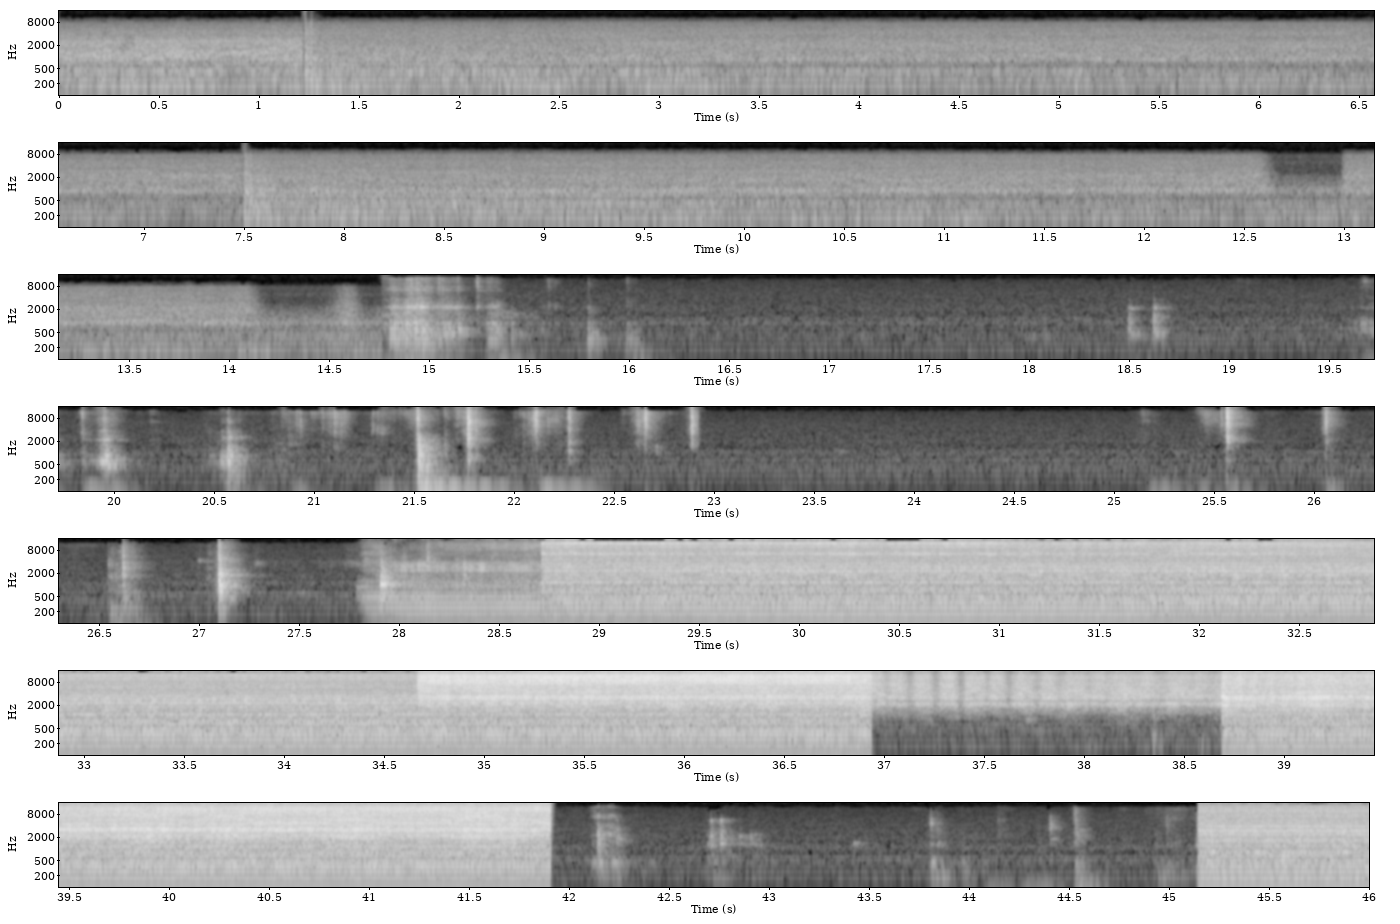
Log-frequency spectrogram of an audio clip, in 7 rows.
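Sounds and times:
lathe humming: 27.9s - 37.0s, 38.7s - 41.9s, 45.2s - 46.0s
sandpaper rasping on metal: 36.6s - 38.7s.

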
